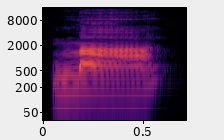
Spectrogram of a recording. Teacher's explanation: we use our nose when we pronounce the M sound so MA okay and you can actually feel your nose vibrate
